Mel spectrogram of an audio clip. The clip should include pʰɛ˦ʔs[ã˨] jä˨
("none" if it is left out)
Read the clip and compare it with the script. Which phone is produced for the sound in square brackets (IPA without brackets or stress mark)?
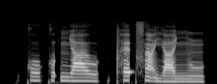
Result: ã˦˨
